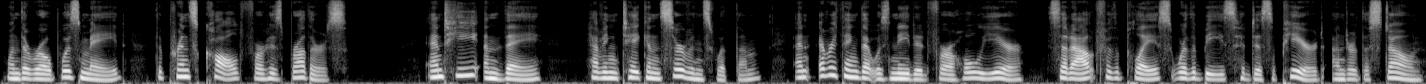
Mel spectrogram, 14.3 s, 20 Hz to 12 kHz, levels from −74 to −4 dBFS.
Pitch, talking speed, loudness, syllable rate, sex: 180 Hz, 175 wpm, -19 LUFS, 5.0 syllables/s, female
